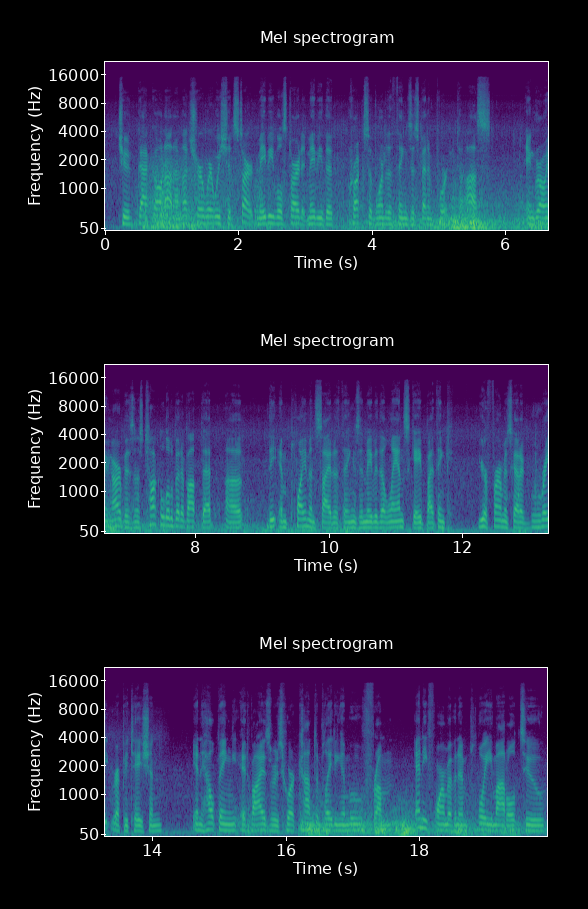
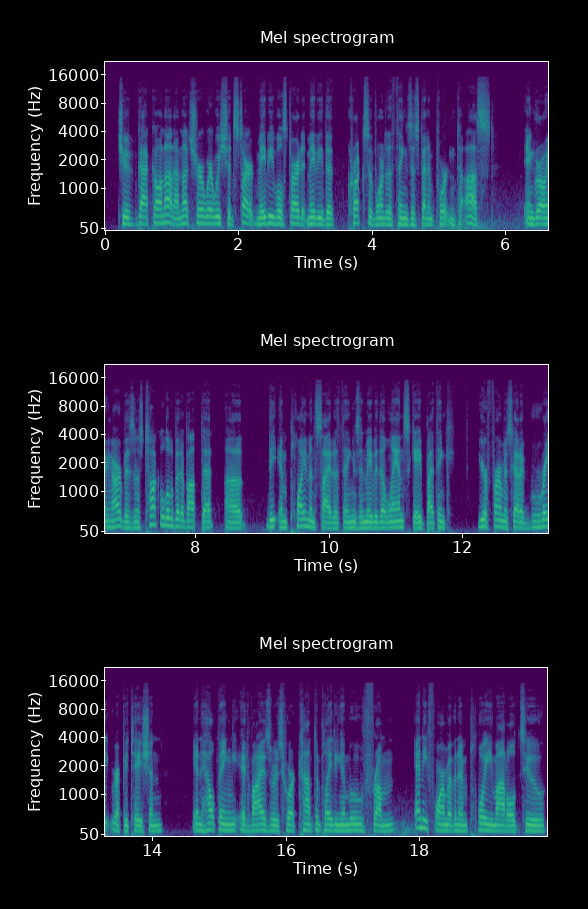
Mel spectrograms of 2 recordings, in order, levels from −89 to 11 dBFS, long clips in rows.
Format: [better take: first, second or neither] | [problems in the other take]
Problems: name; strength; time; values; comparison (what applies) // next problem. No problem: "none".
second | rain or running water; loud; throughout; 3 dB below the speech; faint in the second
